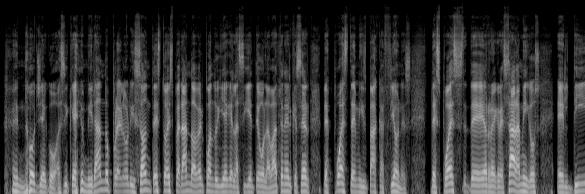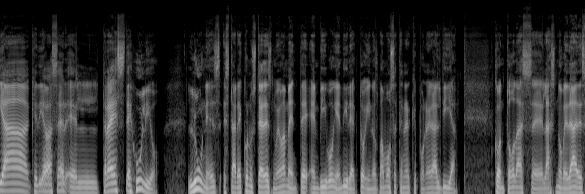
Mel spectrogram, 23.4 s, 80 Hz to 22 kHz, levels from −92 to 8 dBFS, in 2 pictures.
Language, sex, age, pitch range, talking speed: Spanish, male, 40-59, 110-140 Hz, 165 wpm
